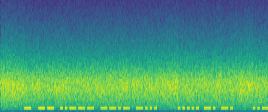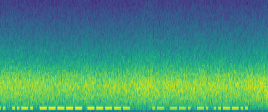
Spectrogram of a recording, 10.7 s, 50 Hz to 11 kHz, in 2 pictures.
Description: Morse code, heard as a keyed tone, hand-sent with a paddle, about 26 wpm, 530 Hz, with radio static. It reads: TM2QB 5NN FF00 AGN?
